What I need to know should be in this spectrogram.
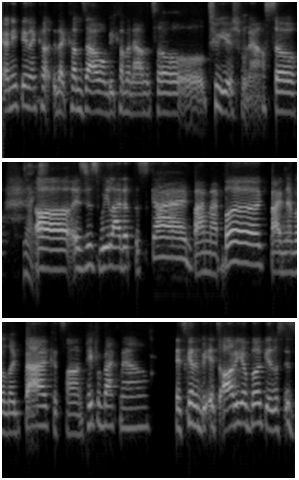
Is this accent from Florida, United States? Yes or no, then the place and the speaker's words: no; New York, United States; now in Los Angeles, United States; I've been here for so long and I still feel like I'm from New York, you know? Where are you from? I'm from New York.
